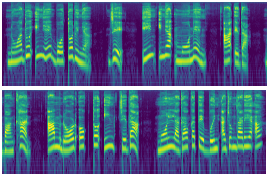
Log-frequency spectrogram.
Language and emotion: Santali, fearful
